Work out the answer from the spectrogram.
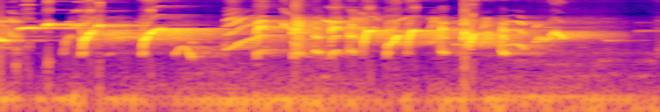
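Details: Flycatcher singing a rapid, open-voiced champion-style song used as a tutor recording: dense run of high sweeping whistles and sharp down-slurred notes, tapering off after three seconds.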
